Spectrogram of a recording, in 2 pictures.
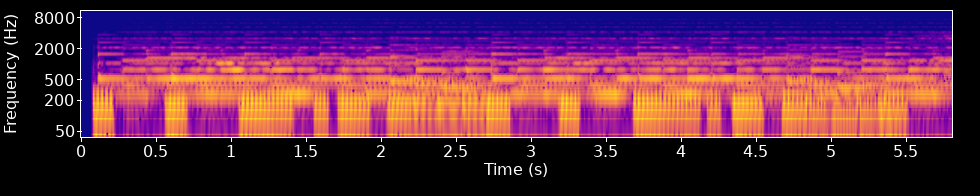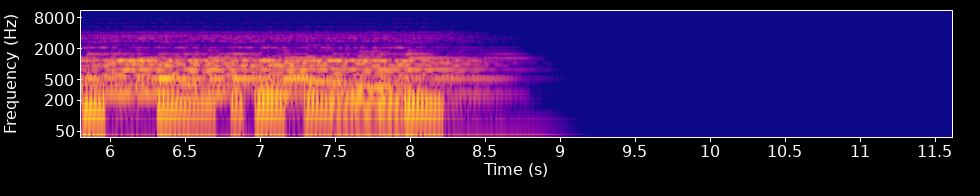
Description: Звук оглушающего старта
